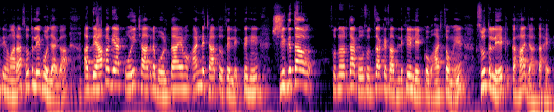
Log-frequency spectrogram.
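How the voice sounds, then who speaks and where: A man's voice: high voice, fairly bright tone. A man with a Hindi accent going through exam questions as a tutor, casually asking and answering his own questions. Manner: conversational, repeatedly asks and answers own questions. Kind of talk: exam revision lesson.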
